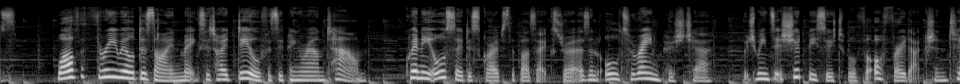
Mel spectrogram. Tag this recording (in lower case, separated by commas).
speech, music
